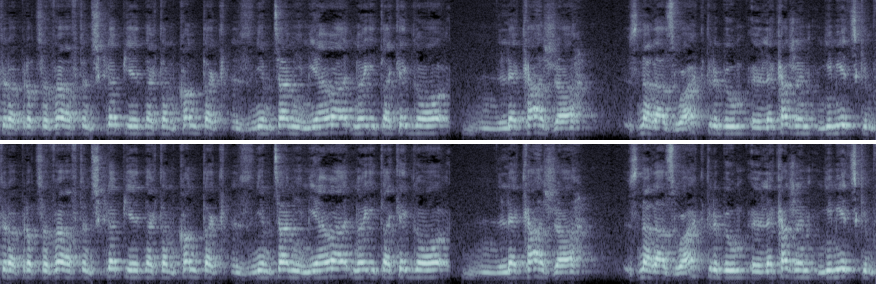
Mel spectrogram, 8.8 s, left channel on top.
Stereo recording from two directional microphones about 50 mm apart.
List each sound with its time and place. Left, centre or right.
0.5 s speech: right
